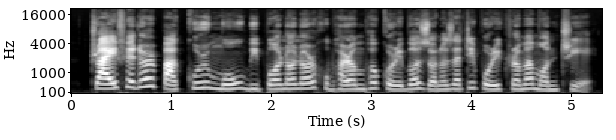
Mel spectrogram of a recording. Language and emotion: Assamese, neutral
